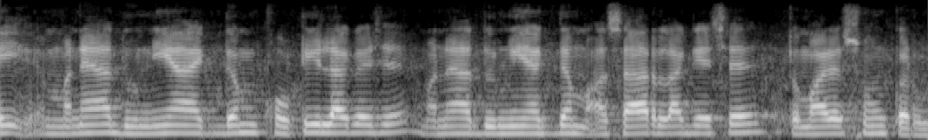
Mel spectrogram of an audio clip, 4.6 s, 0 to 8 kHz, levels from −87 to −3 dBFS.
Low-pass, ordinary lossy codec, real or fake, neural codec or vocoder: none; none; fake; codec, 16 kHz, 4 kbps, FunCodec, trained on LibriTTS, 50 frames a second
